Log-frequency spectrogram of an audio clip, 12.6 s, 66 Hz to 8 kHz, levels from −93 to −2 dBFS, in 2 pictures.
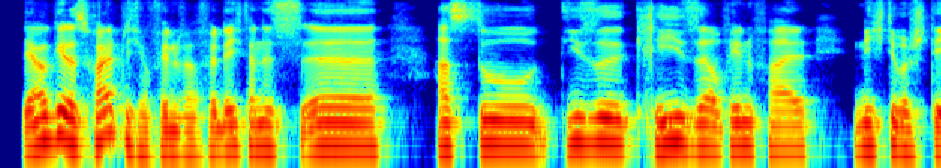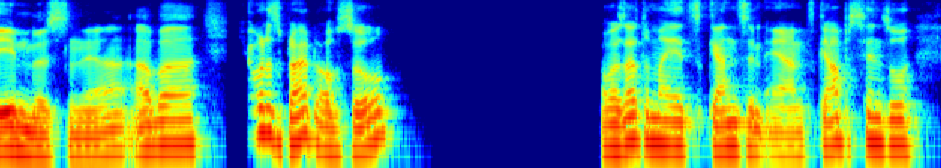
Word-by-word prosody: Ja, 115 +3 +4
okay. 150 +4 +6
Das 135 -5 +6
freut 170 +7 +2
mich 115 -8 -2
auf 100 - -8
jeden 100 -1 +1
Fall 95 0 -4
für 110 +4 -3
dich. 115 +2 +1
Dann 120 0 0
ist 115 -1 -3
äh, 120 +1 +2 0.3
hast 120 +1 -1
du 130 -2 +3
diese 135 -1 +3
Krise 130 -2 +2
auf 110 +1 -3
jeden 125 0 +2
Fall 110 -1 -3 0.3
nicht 120 +2 -1
überstehen 110 -1 +3
müssen, 85 -2 -4
ja, 95 +6 -5
aber 130 +4 -2 0.2
ich - - -46
hoffe, 180 - -2
das 170 -6 -1
bleibt 140 0 0
auch 105 -2 -2
so. 140 +12 -3 1.3
Aber 115 0 0
sag 145 +3 +1
doch 145 - -2
mal 130 -2 0
jetzt 125 -1 -5
ganz 120 +1 -2
im 105 -3 -4
Ernst 90 0 -9
gab 135 +3 -4
es 135 - -12
denn 145 -2 0
so 130 -1 -3
120 Hz, 205 wpm, -19 LUFS, 110-135 Hz, 1.3 s, okay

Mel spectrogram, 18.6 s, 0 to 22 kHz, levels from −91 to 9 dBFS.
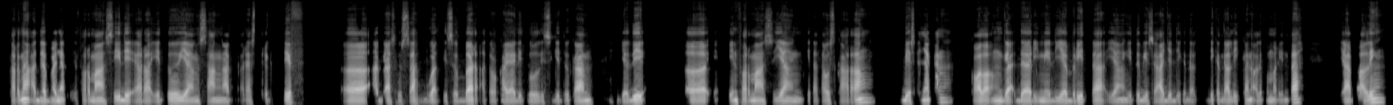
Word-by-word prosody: Karena 130 - +5
ada 95 -2 0
banyak 90 0 +3 0.2
informasi 95 +3 0
di 95 - +6
era 85 0 -2
itu 110 +4 +1
yang 90 -3 +3
sangat 85 0 -2 0.2
restriktif, 115 +1 -3 0.7
eee, 90 -1 +7 0.2
agak - - -1
susah 95 0 -2
buat - - -1
disebar 95 +5 +4
atau 85 - -9
kayak 85 0 -1
ditulis 85 -2 -6
gitu - - -9
kan. 95 +2 +4 0.4
Jadi, - - +5 0.6
eee, 90 0 +5 0.4
informasi 100 0 0
yang 90 -2 -2
kita 85 - -13
tahu 95 +1 -3
sekarang 115 +11 +1 0.4
biasanya 105 +3 +2
kan 140 0 -4 0.4
kalau 90 0 +5
enggak 95 0 +3
dari 90 -1 +2
media 90 0 0
berita 110 -1 0
yang 85 0 -3
itu 95 - -12
bisa 95 0 -4
aja - - -3
dikedot - - -12
dikendalikan 85 +6 -4
oleh - - -8
pemerintah, 100 +9 0 0.6
ya - - +3
paling 135 +3 +4
95 Hz, 140 wpm, -24 LUFS, 90-105 Hz, 0.7 s, eee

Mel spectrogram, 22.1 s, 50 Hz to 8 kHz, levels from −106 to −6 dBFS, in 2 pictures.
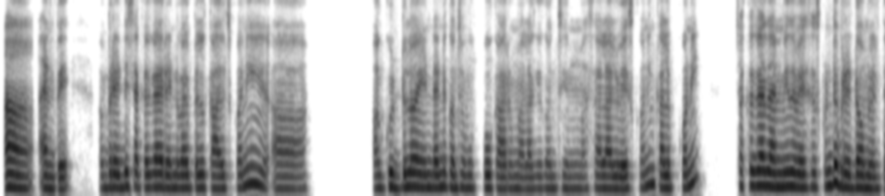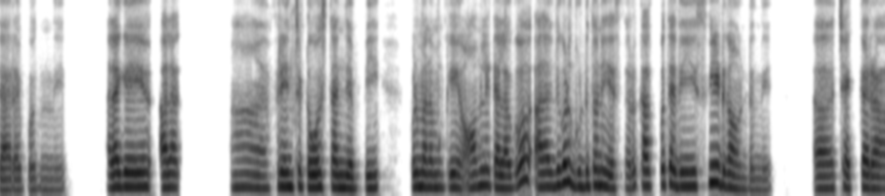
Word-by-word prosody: ఆ! - - +7 0.4
అంతే. 175 -2 0 0.6
బ్రెడ్ 200 0 +1
సక్కగా 200 0 0
2 190 0 -1
వైపులా 190 0 0
కాల్చుకొని, 185 +5 -3 0.3
ఆహ్, 180 0 -8 0.9
ఆ - - -4
గుడ్డులో 205 0 +2
ఏంటంటే 195 +1 +1
కొంచెం 195 0 -2
ఉప్పు, 190 +1 -8
కారం 180 0 -5
అలాగే 175 +1 -7
కొంచెం 180 0 -8 0.2
మసాలాలు 185 0 -3
వేసుకొని 190 +4 -3
కలుపుకొని, 195 +6 -2 0.5
చక్కగా 225 0 +2
దాని 205 -1 +4
మీద 215 0 +4
వేసేసుకుంటే 205 +4 +1
బ్రెడ్ 200 -1 +2
ఆమ్లెట్ 180 -2 0
తయారైపోతుంది. 160 0 -7 0.6
అలాగే, 205 +2 +4 0.4
అలా 200 0 +1 0.7
ఆ! - - -4 0.5
ఫ్రెంచ్ 210 0 +3
టోస్ట్ 200 +1 +3
అని 195 0 +4
జెప్పి 185 +1 -1 0.4
ఇప్పుడు 205 +1 0
మనముకి 200 0 0 0.2
ఆమ్లెట్ 220 +1 0
ఎలాగో 190 +8 +3 0.2
అది 210 +2 +2
గూడా 275 +1 +7
గుడ్డుతోనే 220 +2 +2
చేస్తారు. 185 +2 -5
కాకపోతే 220 +3 +1
అది 210 0 +2 0.2
స్వీట్‌గా 255 -7 +4
ఉంటుంది. 160 -1 -11 0.6
ఆహ్, 180 0 0
చక్కెర, 190 0 +1
195 Hz, 125 wpm, -24 LUFS, 180-210 Hz, 0.9 s, ఆ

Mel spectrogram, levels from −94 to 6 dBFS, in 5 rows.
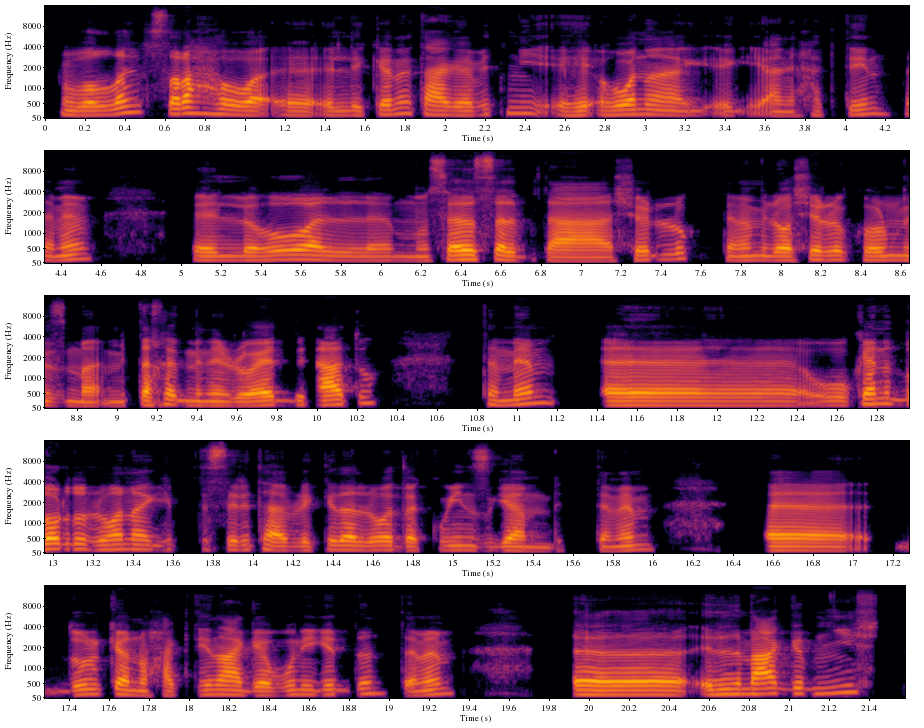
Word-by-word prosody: والله 140 +9 0
بصراحة 185 -4 +2
هو 150 -4 +2
آآ، 130 -1 -3
اللي 135 +1 -7
كانت 155 +5 -4
عجبتني 140 +1 -3
ه - - -7
هو 145 +3 +3
أنا 155 -3 -1
أج 130 - -12
أج - - -10
يعني 120 -1 -6
حاجتين 150 +7 -10
تمام، 145 +5 -3 0.5
اللي 130 0 -1
هو 145 +4 +3
المسلسل 125 +2 +2
بتاع 115 -2 +1
Sherlock 150 +8 -5 0.2
تمام 130 +1 -4
اللي 130 0 -1
هو 130 - +6
Sherlock 140 0 -1
Holmes 130 -1 -3
م - - -7 0.2
متّاخد 150 +6 0
من 125 -1 -5
الروايات 125 +3 +4
بتاعته 145 +7 +2 0.5
تمام، 165 +7 -2 0.2
آآ، 130 -1 +2
وكانت 165 +7 -1
برضه 170 -1 +4
اللي 155 - -4
هو 155 - +3
أنا 155 -1 0
جبت 145 +1 -16
سيرتها 145 +1 -1
قبل 125 +1 -1
كده 145 +3 +1
اللي 135 -1 -1
هو 140 - +2
The - - -1
Queen's 135 -2 -8
Gambit 120 -3 -1
تمام، 135 +6 -4 0.6
آآ 125 -1 +3
دول 240 -10 -5
كانوا 140 -4 +2
حاجتين 145 +4 -6
عَجَبوني 145 0 +1
جدًا 155 +5 -6
تمام، 155 +5 -1 0.6
آآ 145 -1 +6
اللي 160 +2 0
ما 170 0 +6
عَجَبنيش 180 +5 +1
140 Hz, 160 wpm, -22 LUFS, 130-155 Hz, 0.6 s, هو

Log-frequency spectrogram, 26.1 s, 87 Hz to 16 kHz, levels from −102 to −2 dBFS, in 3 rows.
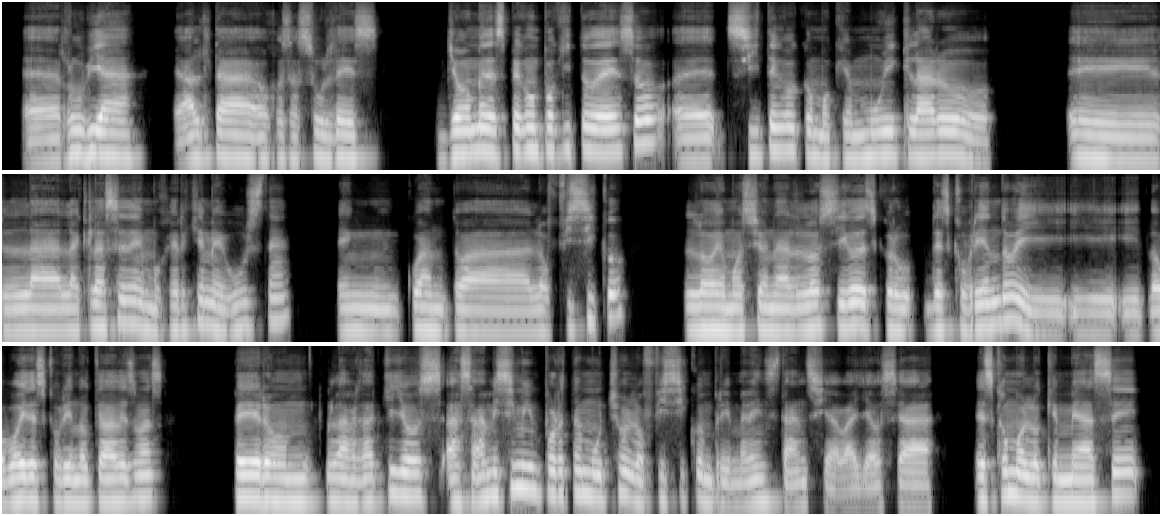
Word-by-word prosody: eh, 115 +2 -2
rubia 140 -1 +2 0.2
alta, 130 +1 +1
ojos 125 +1 -7
azules. 130 0 -2 0.4
Yo 150 +4 +4
me 160 +1 +5
despego 155 +1 +3
un 165 - +1
poquito 165 0 0
de 155 0 +8
eso, 200 +6 +1
eh, 120 +1 0
sí, 145 +2 0
tengo 165 +1 +1
como 135 -4 -3
que 130 -1 -7
muy 140 +3 0
claro, 140 -5 +1 0.5
eh, 125 -3 -1
la 125 0 +1
la 125 0 -1
clase 145 +3 0
de 160 -2 0
mujer 135 +1 -5
que 160 +4 -5
me 140 -4 0
gusta 145 +8 -5 0.4
en 125 -1 -3
cuanto 125 -2 -2
a 115 -1 -2
lo 120 0 -3
físico, 175 - -3 0.4
lo 130 0 +2
emocional 130 0 +1
lo 140 +1 +3
sigo 145 +1 +1
descru 135 -4 0
descubriendo 135 +6 0
y - - +3
y 110 -1 -5 0.2
y - - -12
lo 115 - +1
voy 135 +2 +6
descubriendo 130 -2 +1
cada 135 0 +3
vez 135 0 0
más. 150 0 -1 0.5
Pero, 145 -2 +6
mm, 135 0 -1
la 140 -1 +2
verdad 135 +2 -1
que 170 - -1
yo 160 -1 +5
s 155 0 +1
as 135 +1 +1
a 135 - +1
mí 160 - +1
sí 180 +5 +1
me 200 - +4
importa 170 -2 -1
mucho 160 +1 -1
lo 135 -4 0
físico 140 +2 -6
en 130 - -1
primera 120 -1 -4
instancia, 115 -6 -4
vaya, 95 +2 -4
o - - -8
sea, 110 -1 -1 0.3
es 140 -1 +3
como 165 -2 +3
lo 135 -2 +3
que 135 - -4
me 130 0 +3
hace, 160 +6 +1
135 Hz, 175 wpm, -23 LUFS, 125-150 Hz, 0.5 s, de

